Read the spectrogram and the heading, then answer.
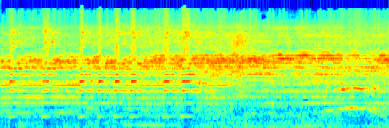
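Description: Car horns blare continuously and loudly as fans across Croatia celebrate the national team reaching the football World Cup final, overlapping steady tones layered over a busy street din and indistinct crowd voices.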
